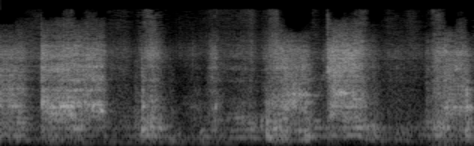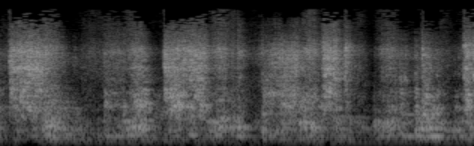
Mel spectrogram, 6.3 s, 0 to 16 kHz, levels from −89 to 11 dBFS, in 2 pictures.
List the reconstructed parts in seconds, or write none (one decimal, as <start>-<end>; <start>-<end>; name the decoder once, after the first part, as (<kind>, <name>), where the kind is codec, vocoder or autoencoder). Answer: 0.0-0.7 (codec, SNAC); 1.3-3.1; 4.7-5.3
